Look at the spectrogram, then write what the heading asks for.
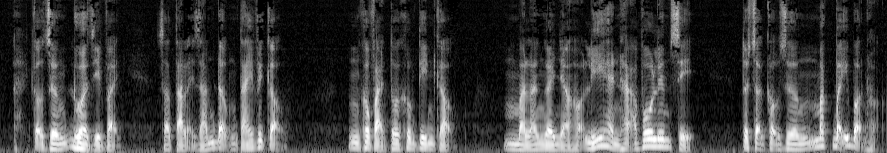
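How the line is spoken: Laughing. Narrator (Vietnamese): Thượng quan hoàng cười phá lên, cười nói

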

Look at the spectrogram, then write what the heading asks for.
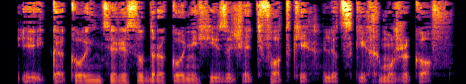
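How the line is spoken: Inner mutter. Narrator (Russian): мысленно пробормотал я

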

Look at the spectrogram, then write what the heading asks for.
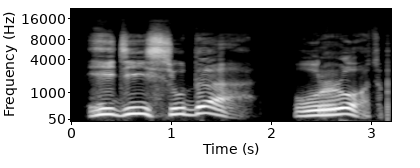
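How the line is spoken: Strained hiss. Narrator (Russian): прошипел он в сторону Альфреда с натугом

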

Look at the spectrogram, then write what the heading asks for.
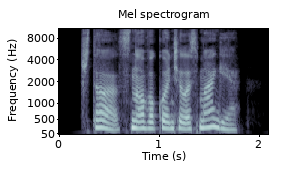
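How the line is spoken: Snorting. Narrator (Russian): хмыкнула я

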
